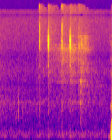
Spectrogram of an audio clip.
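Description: Near silence with a few faint, short computer mouse clicks around the middle.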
